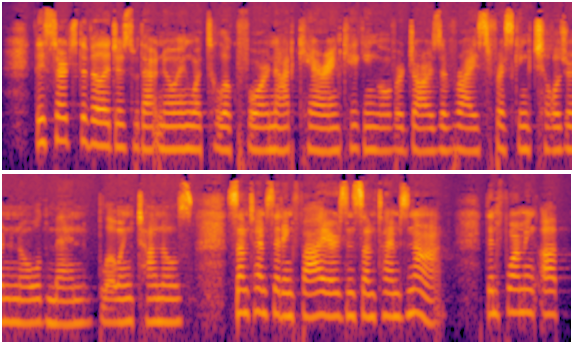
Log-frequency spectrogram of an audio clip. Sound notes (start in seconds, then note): none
